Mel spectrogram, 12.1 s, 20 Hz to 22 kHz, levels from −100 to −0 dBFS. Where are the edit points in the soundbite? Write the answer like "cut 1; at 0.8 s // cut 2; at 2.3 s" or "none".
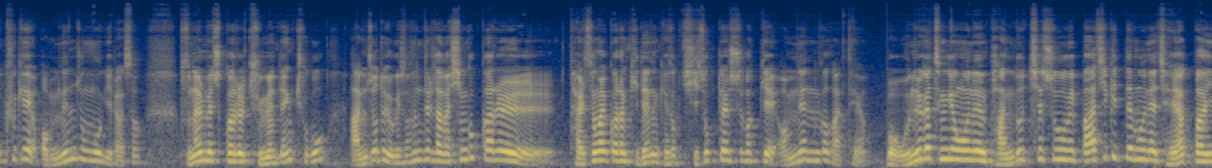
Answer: cut 1; at 8.7 s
